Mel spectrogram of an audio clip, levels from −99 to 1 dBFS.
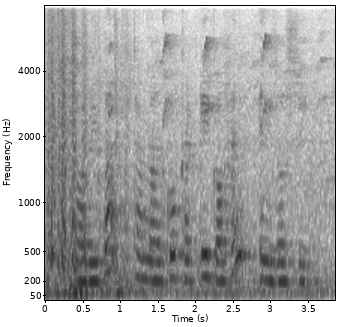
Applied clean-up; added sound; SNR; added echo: none; Bird; 4 dB; reverberation time 0.3 s.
